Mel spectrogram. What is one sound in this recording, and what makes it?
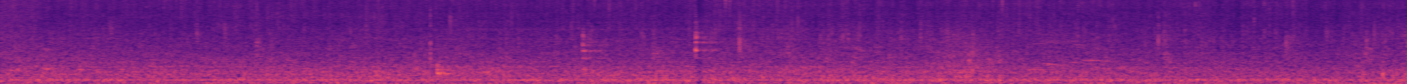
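Water sloshes and splashes as a polar bear swims.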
